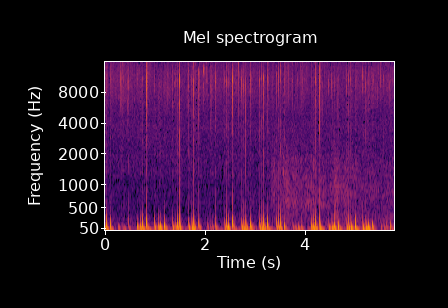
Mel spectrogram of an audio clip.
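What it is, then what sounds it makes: Wooden coaster pad tapped. Fingertips tap and scratch the solid, flat surface of a large, thin, round, light-brown wooden coaster pad held in one hand near the microphones. Clusters of quick, dull, low thuds come in irregular bursts, each dying almost instantly, with a faint scratchy rustle between them.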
